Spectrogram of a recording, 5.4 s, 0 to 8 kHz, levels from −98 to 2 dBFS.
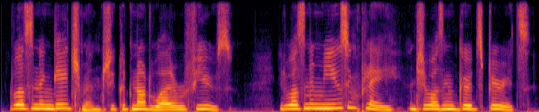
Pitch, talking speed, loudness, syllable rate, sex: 255 Hz, 225 wpm, -16 LUFS, 6.0 syllables/s, female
